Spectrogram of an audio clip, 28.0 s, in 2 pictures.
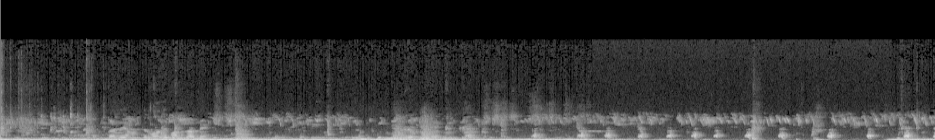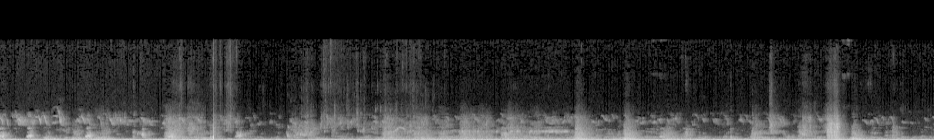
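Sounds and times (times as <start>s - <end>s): steady low hum: 0.0s - 28.0s
bird calling rapidly: 6.2s - 27.7s.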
